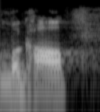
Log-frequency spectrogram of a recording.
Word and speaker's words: Mughal: and they pronounce Mongol Mughal.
